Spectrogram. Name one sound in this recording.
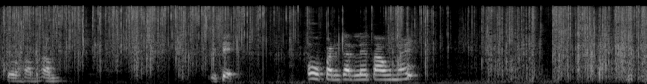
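A plastic wrapper crinkles and rustles as hands squeeze and tear it.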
